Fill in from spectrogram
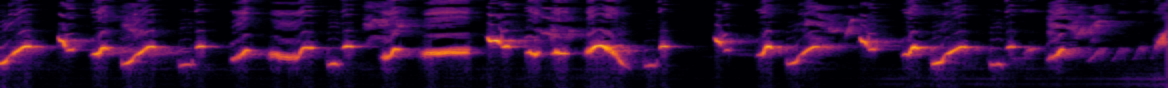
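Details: Captive white-rumped shama song used to provoke other shamas into singing: rapid, varied whistled phrases with sharp upslurred and downslurred notes, repeated about twice per second without pause.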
